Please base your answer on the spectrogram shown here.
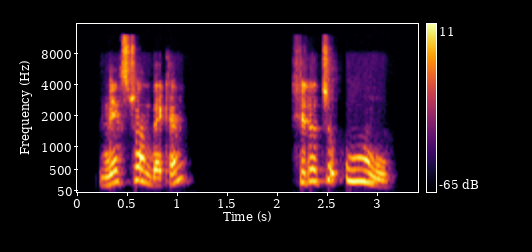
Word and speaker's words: U: ওকে, আচ্ছা, next one দেখেন সেটা হচ্ছে উ। ইউর যে উচ্চারণ সেটা হচ্ছে উ।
